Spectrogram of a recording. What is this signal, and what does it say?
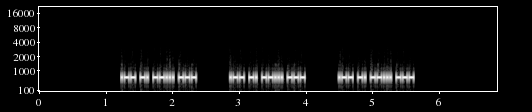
Morse code, heard as a keyed tone, about 52 wpm, 700 Hz. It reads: WN7O WN7O WN7O
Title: USA Call Signs - 4 Characters - Repeated 3x - 50wpm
